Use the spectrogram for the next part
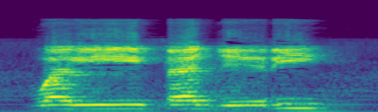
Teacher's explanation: تسقط همزة الوصل وسط الكلام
